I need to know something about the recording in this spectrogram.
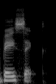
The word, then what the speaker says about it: basic: start with the word basic no no no no it's not basic it is basic it's an S sound not a z sound and then the C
